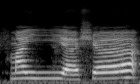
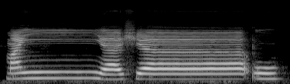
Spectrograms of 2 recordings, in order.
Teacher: jadi ditahan dulu supaya sempurna ya contoh-contoh ini may yasha nah kalau hanya sebentar mayyasya itu belum ghunnah tapi kalau misalnya ditahan may yasha uh nah itu baru disebut dengan ghunnah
